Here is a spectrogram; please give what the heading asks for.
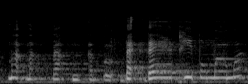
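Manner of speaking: put-on small, soft stammering child voice; stutter, then lift into a soft question; timid stammer. Frog questions Mama's warning, stammering timidly.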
